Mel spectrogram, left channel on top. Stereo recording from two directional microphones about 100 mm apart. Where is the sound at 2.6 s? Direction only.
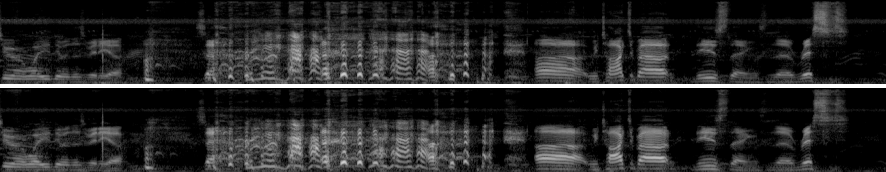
5° left (ahead or behind).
